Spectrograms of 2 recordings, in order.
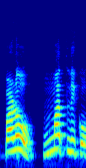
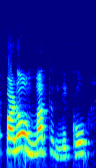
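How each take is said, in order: First: There is a pause right after 'padho'. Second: There is a pause right after 'mat'.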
